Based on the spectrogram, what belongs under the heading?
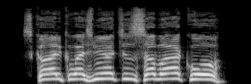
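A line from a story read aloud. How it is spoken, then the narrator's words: Shouting. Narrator (Russian): закричал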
